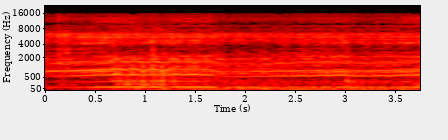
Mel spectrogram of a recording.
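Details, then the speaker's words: 1985 Pontiac Fiero GT V6, key on, engine off, heater controls turned to vent after mouse-nest ductwork cleaning: steady blower hum with wavering, straining whir as the blend door actuator struggles to reach position, then settles. "that door struggles to get itself at its right position but there it goes"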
